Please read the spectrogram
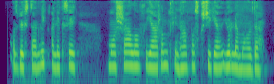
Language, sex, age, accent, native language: Uzbek, female, 18-24, Qoraqalpog'iston, Karakalpak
